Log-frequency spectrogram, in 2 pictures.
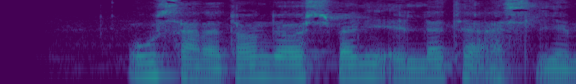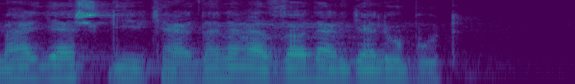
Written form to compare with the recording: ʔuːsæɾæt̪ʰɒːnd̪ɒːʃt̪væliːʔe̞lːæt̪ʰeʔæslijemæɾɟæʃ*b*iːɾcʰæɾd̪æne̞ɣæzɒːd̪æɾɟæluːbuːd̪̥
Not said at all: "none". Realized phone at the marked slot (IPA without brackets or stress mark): ɟ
